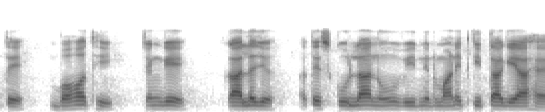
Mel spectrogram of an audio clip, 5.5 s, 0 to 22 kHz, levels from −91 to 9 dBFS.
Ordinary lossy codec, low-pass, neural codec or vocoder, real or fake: Opus, 24 kbps; 7.2 kHz; none; real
